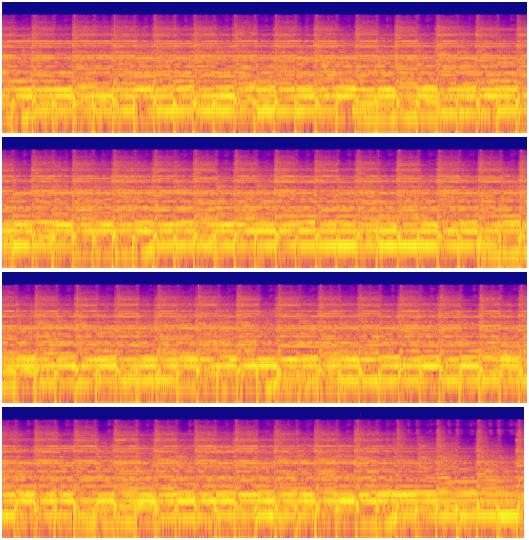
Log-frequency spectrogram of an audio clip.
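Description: Rock song in an instrumental passage: electric guitar over bass with a steady beat, with no singing.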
